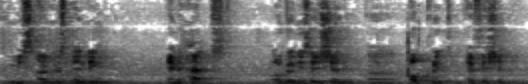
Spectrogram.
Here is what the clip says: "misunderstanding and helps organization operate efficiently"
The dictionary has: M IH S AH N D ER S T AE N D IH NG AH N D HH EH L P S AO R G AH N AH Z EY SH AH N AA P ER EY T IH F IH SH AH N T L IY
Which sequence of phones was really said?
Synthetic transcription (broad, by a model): M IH S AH N D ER S T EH N D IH NG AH N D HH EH P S AO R G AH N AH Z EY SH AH N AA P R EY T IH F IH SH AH N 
